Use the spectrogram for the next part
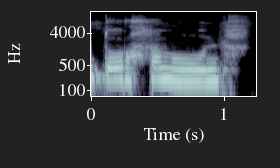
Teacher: तुर रॉ मोटी हो जाएगी क्योंकि साकिन है और साकिन रॉ से पहले पेश है।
